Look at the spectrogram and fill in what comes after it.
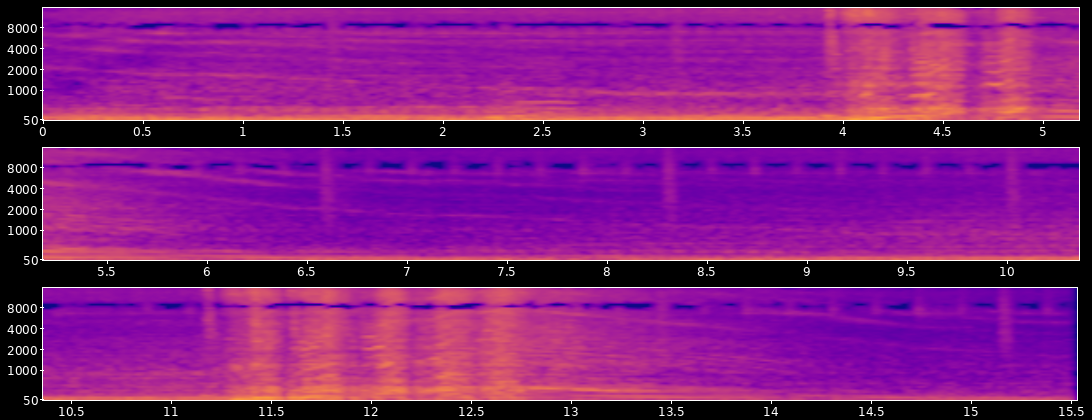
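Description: Jeep Grand Cherokee engine idling and revved twice in place, a few seconds in and again about three-quarters of the way through. Each time the pitch climbs quickly and then drops back to idle.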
